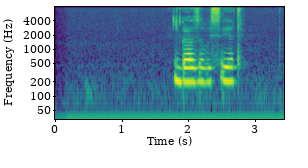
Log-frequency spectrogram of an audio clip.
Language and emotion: Russian, neutral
